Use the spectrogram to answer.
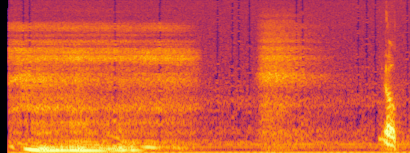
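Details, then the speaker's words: Snoring in a VTuber cuddle roleplay, the sleeper told to stop: a low, rattling snore on a long inward breath, then quieter breathing and a brief snort. "you're snoring stop it what what no ring oh sorry sleep on my side then"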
